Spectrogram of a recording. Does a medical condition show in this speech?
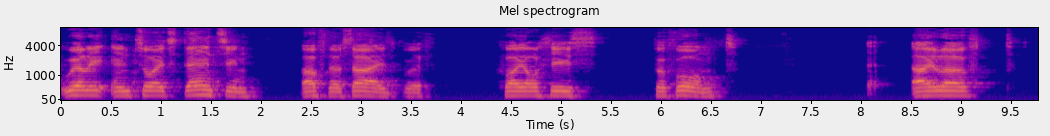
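Yes: Down syndrome.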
